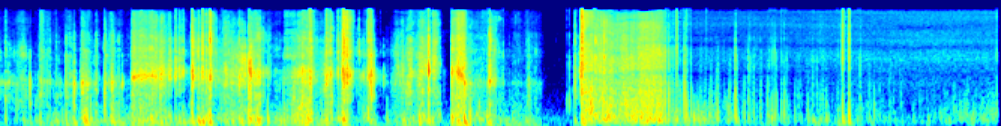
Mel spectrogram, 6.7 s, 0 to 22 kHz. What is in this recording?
match light 1
a match liting sound
birn, flame, match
